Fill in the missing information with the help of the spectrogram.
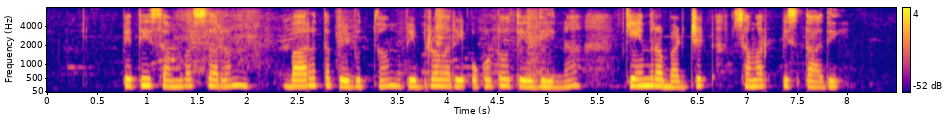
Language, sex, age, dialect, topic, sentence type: Telugu, female, 18-24, Southern, banking, statement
